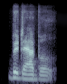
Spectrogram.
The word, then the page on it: bedabble: Indian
